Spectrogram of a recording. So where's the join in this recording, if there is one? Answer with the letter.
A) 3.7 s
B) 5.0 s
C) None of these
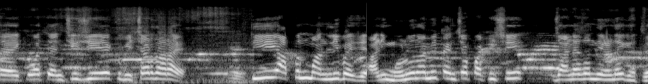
A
